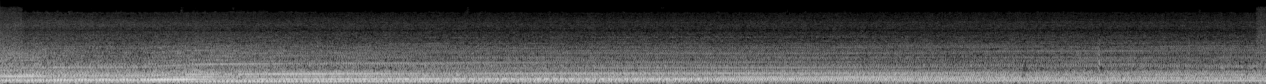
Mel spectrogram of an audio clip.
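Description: A speedboat engine drones loud and steady on a river ride, a sustained high-revving whine with a slight surge near the start and no voices.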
